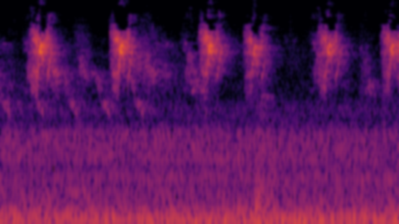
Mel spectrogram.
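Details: House sparrows at sunrise in the morning: sharp, high chirps spaced unevenly, roughly one every second, over a steady low hum of background noise.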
